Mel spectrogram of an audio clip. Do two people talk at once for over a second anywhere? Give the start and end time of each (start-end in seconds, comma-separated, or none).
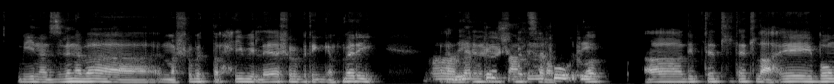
4.4-6.1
